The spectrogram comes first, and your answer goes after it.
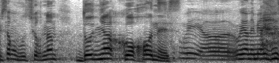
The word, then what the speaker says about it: cojones: qu'on ne peut prononcer qu'en relevant la tête. Cojones. C'est-à-dire la jota espagnole est très propice.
